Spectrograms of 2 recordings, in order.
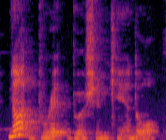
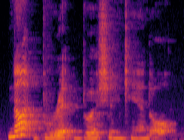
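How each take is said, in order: Both takes have the same delivery.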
